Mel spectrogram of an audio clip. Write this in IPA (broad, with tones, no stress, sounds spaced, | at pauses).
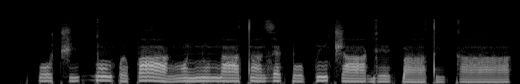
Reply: k͡p o˨ t͡ʃ i˨˦ ɡ͡b ɔ̃˦ k͡p ə˨ p aː˦˨ ŋ ɔ̃˧ ɲ ũ˦ n aː˦ t ã˦ z ɛ˦ k͡p o˧ p ĩ˦ t͡ʃ aː˧ ɡ eː˧ k͡p aː˨ t i˨ k aː˧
